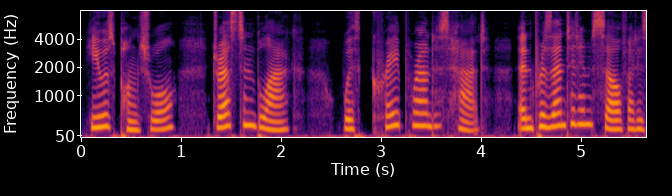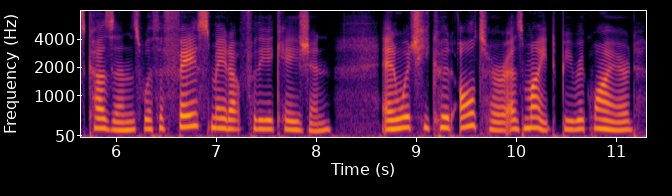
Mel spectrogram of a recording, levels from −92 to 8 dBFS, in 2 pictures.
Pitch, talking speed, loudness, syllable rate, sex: 230 Hz, 180 wpm, -19 LUFS, 4.9 syllables/s, female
